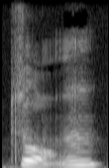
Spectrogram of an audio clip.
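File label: "zong", Mandarin pinyin, third tone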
